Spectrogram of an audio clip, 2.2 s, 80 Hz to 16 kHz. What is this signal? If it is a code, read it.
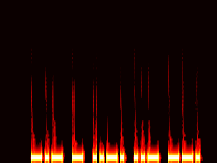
Morse code, heard as a keyed tone, about 33 wpm, 700 Hz. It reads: KTFUG
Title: Code Groups - 5 Letters - 35wpm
